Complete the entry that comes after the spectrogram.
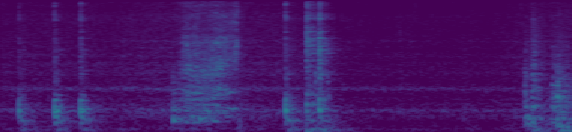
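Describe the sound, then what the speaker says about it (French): Stirring a pan of food just after grated garlic cloves go in, a few short scraping strokes and bursts of sizzle spaced through a quiet stretch, close and moderately loud, with no voices. "Je viens bien mélanger."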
